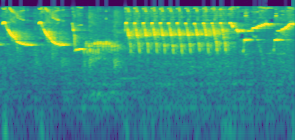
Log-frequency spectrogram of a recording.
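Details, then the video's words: Canary singing ngerol nembak: two long descending whistles and a lower warble give way to a dense high rolled trill, then thin rising whistles at the end. "KENARI GACOR NGEROL NEMBAK | CANARY SINGING"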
